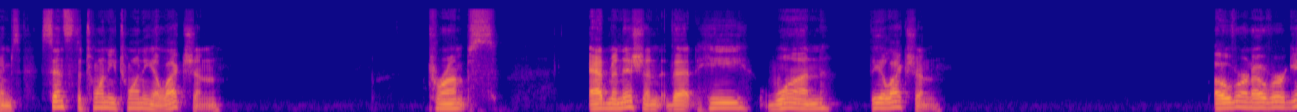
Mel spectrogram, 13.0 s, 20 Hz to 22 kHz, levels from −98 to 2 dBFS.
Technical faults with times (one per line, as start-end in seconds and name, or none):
none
